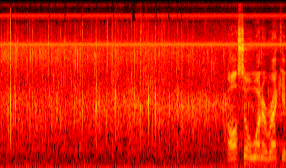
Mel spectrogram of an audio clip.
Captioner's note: applause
